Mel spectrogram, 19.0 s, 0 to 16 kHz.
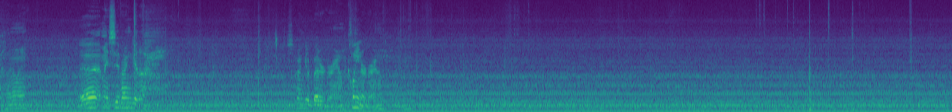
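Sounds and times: motor humming: 0:00.0 - 0:19.0.

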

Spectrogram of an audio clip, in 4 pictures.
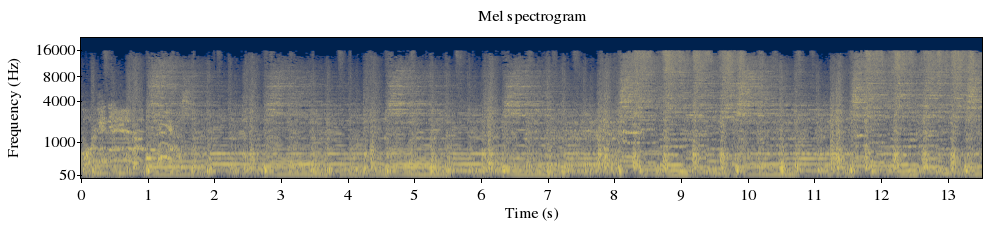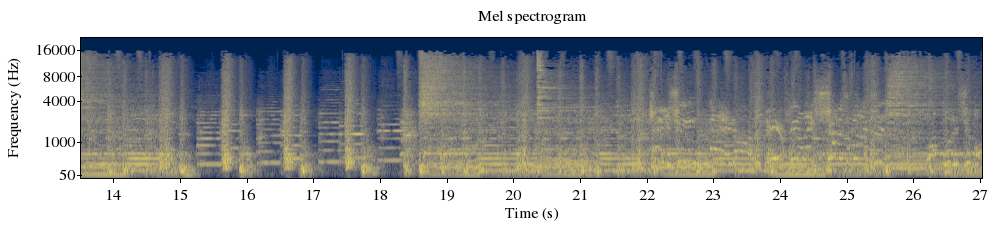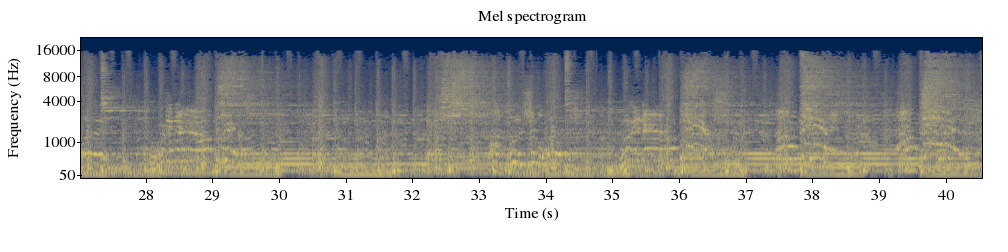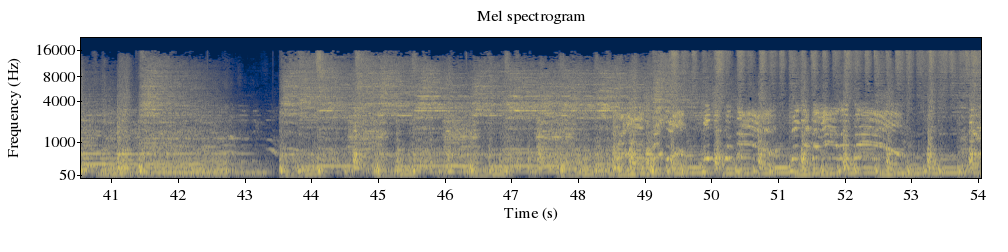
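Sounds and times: drum kit: 0:00.0 - 0:54.0
electric bass: 0:00.0 - 0:54.0
organ: 0:00.0 - 0:54.0.

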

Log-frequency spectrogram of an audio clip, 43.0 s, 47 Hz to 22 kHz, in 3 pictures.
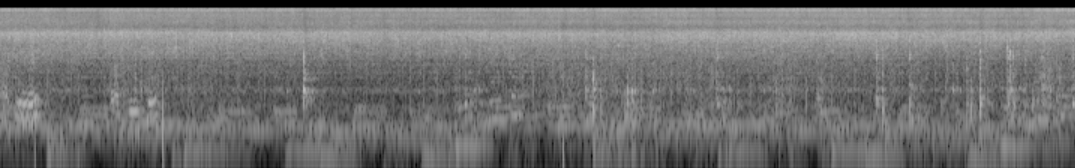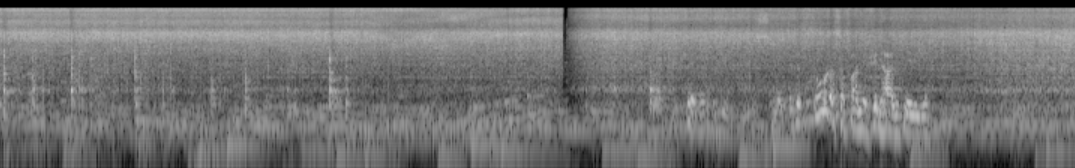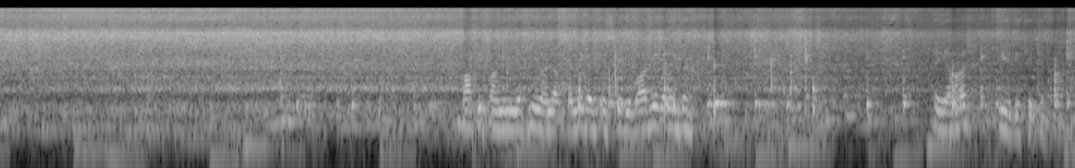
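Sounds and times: meat sizzling in oil: 0:00.0 - 0:43.0.

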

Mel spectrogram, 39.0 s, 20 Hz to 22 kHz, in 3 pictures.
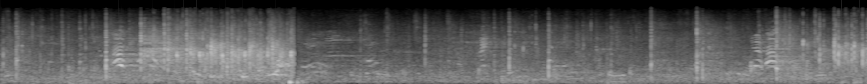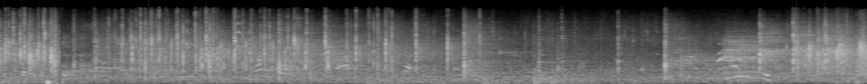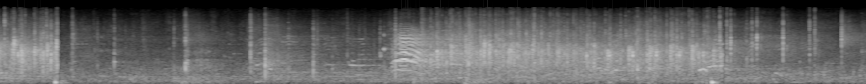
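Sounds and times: crowd chatter: 0:00.0 - 0:39.0.

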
